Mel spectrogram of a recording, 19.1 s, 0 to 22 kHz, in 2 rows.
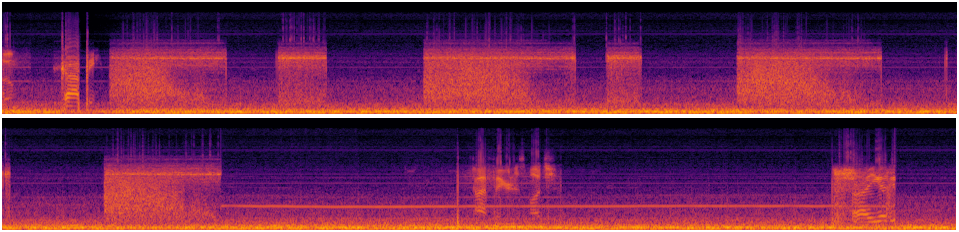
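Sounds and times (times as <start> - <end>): aircraft low rumble: 0.0 - 19.0
bursts of hiss with whine: 1.1 - 3.3, 4.2 - 6.4, 7.4 - 8.8, 10.6 - 12.6.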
